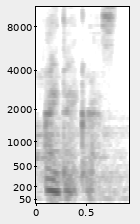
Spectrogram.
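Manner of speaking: soft whispered self-aside. Real, not acted. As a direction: whisper it to yourself, amused. Aside after laughing.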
